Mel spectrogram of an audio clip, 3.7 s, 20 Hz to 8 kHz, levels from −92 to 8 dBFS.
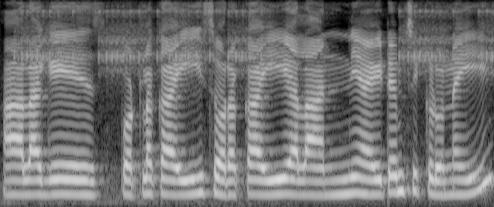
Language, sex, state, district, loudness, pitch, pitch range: Telugu, female, Andhra Pradesh, Sri Satya Sai, -13 LUFS, 210 Hz, 205-220 Hz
